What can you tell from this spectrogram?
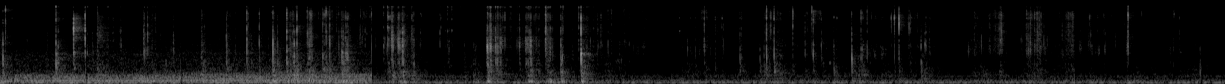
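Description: Shattered iPhone XR back glass being chipped and scraped off with a metal pick: irregular sharp clicks and crackles of glass breaking away. A steady low hum under the first few seconds stops about four seconds in.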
